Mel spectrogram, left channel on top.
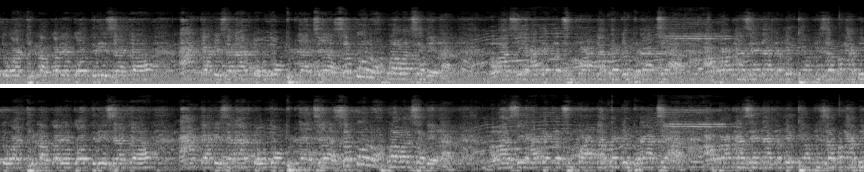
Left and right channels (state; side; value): noise; left; hum, 9 dB below the sound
